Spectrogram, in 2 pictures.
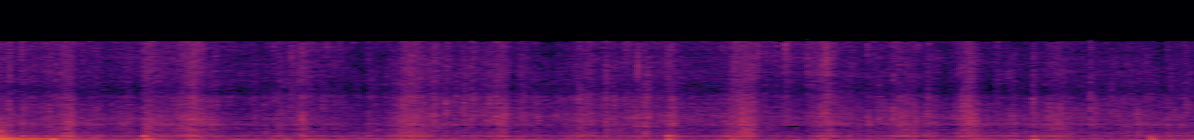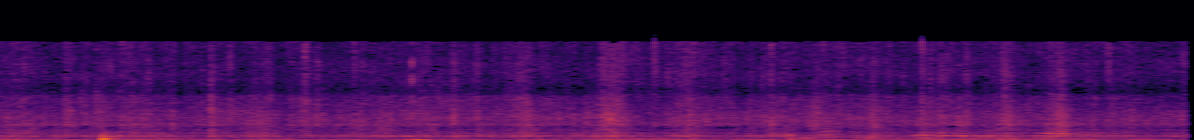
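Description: Quinoa and chickpea mixture sizzling in a nonstick frying pan as it is stirred with a wooden spatula, with scattered light scrapes and knocks of the spatula against the pan. The sizzle is the last of the cooking water boiling off, with only a little left.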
